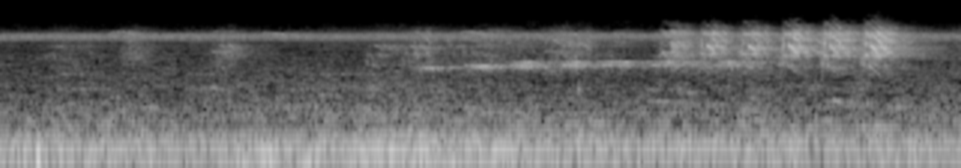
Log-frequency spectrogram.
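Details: Purple-rumped sunbird (Leptocoma zeylonica) gives thin, high chirps that quicken into a rapid run of sharp twittering notes near the end, over a low rumble of background noise.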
